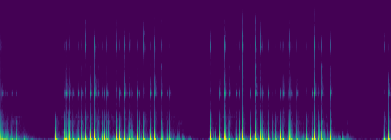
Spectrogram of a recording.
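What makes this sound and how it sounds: A wooden object, the third in a series, is tapped in quick bursts of dry, low-pitched knocks that die away almost instantly. Two rapid runs of tapping are separated by a short pause, and each tap carries a faint, bright tick on top of its dull thud.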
